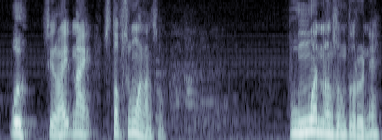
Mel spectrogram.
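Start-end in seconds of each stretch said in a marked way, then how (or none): none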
